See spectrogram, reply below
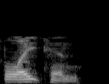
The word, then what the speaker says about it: Slaton: I have the spelling R-O-B-E-R-T. – Yep. – Okay, perfect. And Robert, what is your last name? – It's Slaton, and it's not it's pronounced Slayton, like there's a Slayton. – Y, like there's a Y and an E.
